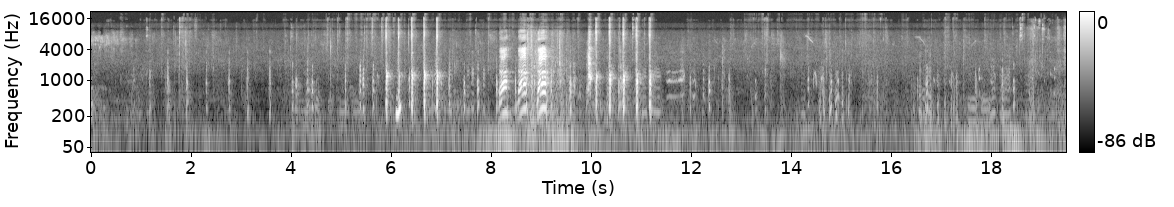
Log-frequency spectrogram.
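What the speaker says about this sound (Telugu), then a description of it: "అదిగో ఆ లోపల ఉండే కోళ్ళు కూడా పెడతాయి అనమాట" Several hens in a laying coop cluck in short bursts, with a louder flurry of clucks near the middle, then quieter scattered calls. Close and distinct against a quiet background, with no talk over them.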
